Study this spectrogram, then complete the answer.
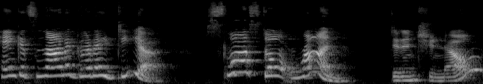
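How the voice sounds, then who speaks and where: A woman speaks very slowly in a put-on character voice, her pitch extremely high and her loudness swinging widely. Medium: read story.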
